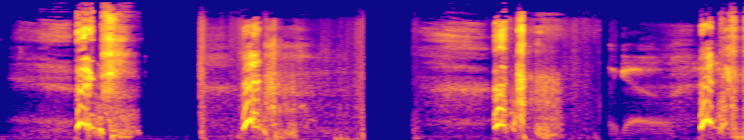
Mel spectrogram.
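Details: Sneezing compilation: several explosive sneezes, each led by a sharp indrawn breath, about four in quick succession; ordinary sneezing.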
